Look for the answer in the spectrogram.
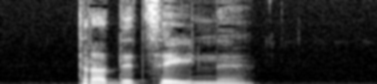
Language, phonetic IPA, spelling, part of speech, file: Polish, [ˌtradɨˈt͡sɨjnɨ], tradycyjny, adjective, Pl-tradycyjny.ogg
